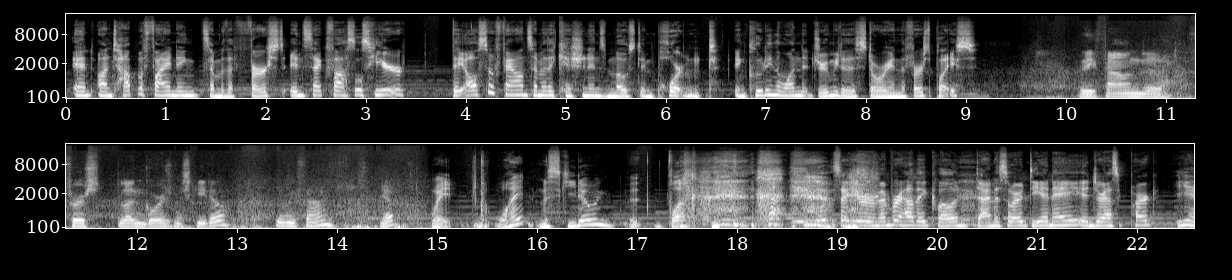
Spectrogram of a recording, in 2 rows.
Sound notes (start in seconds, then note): 16.9 laughing; 16.9 stammering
